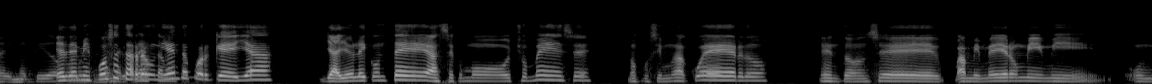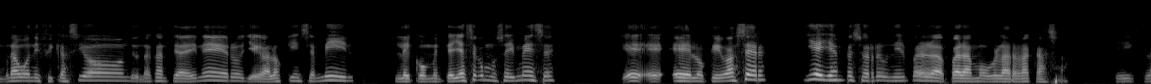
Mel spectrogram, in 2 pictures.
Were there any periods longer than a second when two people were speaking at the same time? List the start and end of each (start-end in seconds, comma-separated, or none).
0.6-1.8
